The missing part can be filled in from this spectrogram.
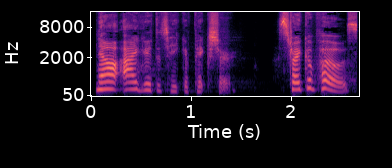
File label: young voice; Life is Strange; young Max; gamesoundopedia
